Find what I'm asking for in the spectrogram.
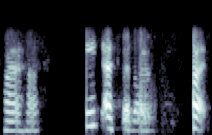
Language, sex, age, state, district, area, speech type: Assamese, female, 45-60, Assam, Sonitpur, urban, conversation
